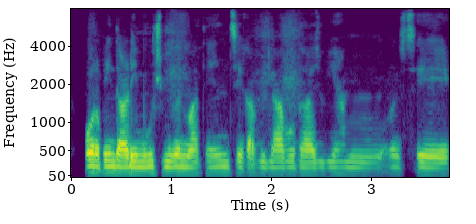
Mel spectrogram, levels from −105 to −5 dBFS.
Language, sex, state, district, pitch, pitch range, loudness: Hindi, male, Uttar Pradesh, Etah, 105 Hz, 100-105 Hz, -20 LUFS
